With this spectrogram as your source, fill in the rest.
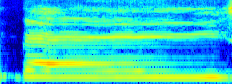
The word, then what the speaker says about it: bae: Hey, bae. So you're going to say it in kind of a soft way because it's like, hey, baby.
